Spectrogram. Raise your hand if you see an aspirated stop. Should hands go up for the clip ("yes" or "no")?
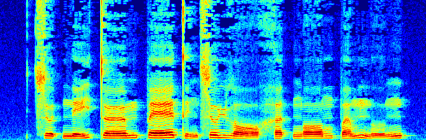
no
